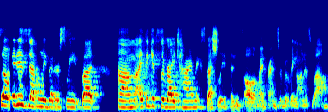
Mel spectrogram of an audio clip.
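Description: Speaking fairly quickly in an American accent, a woman shows lively intonation, vocal fry and big swings in loudness. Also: fairly high pitch for a woman. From Pennsylvania. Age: 20s. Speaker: recent architecture graduate. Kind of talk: casual chat.

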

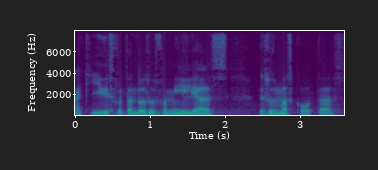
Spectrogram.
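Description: A man talks with a fairly low pitch. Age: 30s. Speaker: podcaster and entrepreneur. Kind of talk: motivational monologue. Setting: outdoors. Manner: halting.

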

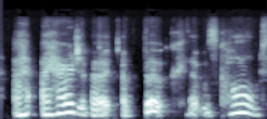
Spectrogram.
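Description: In a dry, close sound with no echo, a woman speaks fairly slowly with a dark, mellow tone, vocal fry and lively intonation. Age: 60s. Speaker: teacher and workshop facilitator. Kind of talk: casual chat. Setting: remote recording from home during lockdown.

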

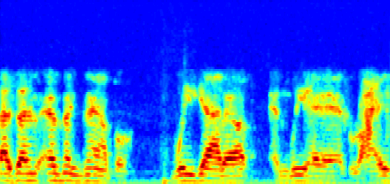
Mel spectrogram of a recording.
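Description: A man talks in a Southern US accent. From US South, northern Mississippi. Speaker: financial marketing entrepreneur. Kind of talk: interview.

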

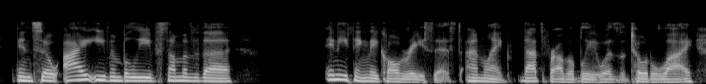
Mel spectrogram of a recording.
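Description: Her pitch very deep and low, a woman talks at a moderate pace with lively intonation and very even loudness. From Florida, Palm Beach. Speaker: podcaster. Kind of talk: casual chat.

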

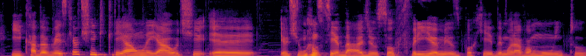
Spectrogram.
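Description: A woman's unremarkable speaking voice, medium in pitch, with ordinary pitch variation and a fairly slow pace. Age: 20s. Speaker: pharmacy student and content creator. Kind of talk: casual interview.

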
